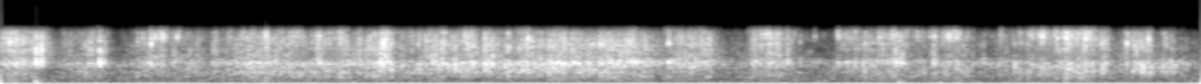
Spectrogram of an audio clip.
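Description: Fingers with nails push and dig into a large ceramic bowl full of dry rotini spiral pasta. The pieces click and rustle against each other in a steady, dense crackle that carries on without a break.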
